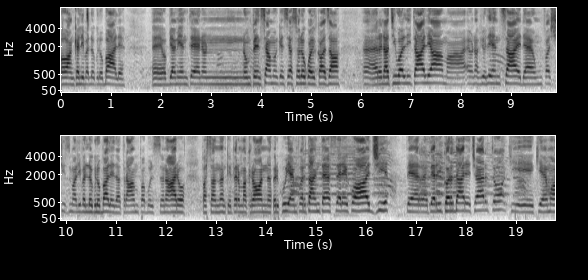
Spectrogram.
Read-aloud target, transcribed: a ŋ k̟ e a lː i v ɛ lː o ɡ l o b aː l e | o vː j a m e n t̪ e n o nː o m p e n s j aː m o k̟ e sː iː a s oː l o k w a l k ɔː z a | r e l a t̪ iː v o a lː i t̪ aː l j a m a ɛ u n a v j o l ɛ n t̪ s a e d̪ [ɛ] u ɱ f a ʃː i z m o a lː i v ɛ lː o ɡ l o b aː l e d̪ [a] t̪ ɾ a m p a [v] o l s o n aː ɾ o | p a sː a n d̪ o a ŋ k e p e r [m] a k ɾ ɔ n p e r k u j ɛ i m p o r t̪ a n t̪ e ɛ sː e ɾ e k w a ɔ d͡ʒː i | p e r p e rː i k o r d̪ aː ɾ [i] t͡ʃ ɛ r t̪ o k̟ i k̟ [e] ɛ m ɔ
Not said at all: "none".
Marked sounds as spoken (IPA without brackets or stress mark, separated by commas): ɛ, a, b, m, e, i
